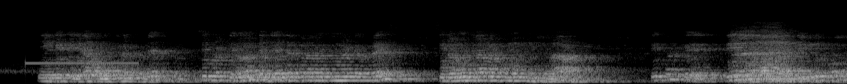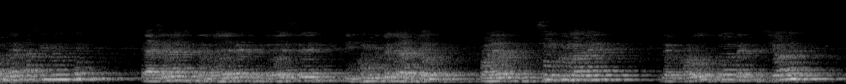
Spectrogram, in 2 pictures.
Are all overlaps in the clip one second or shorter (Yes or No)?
No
